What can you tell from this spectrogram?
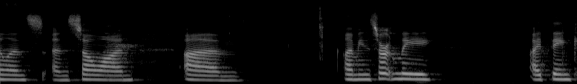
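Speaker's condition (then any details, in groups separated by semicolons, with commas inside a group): No condition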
